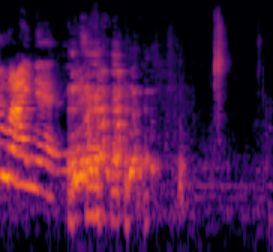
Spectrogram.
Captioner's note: laughing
